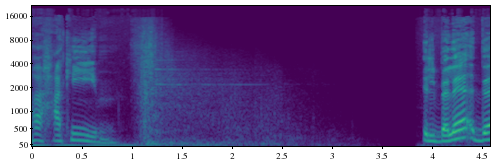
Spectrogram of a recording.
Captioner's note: sound effect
